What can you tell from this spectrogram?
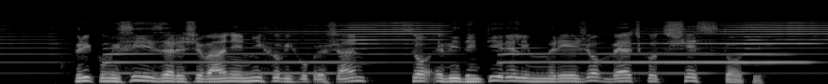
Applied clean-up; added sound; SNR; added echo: classical method log-MMSE.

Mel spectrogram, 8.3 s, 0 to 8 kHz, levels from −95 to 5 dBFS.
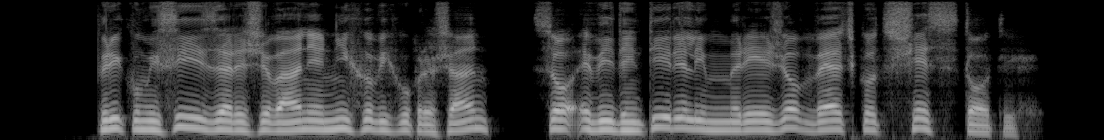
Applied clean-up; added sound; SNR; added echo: neural mask model Resemble Enhance denoiser.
